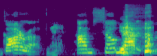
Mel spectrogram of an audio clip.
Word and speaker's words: Gotterup: So I like Chris Gotterup. You said it right. Amazing name. But 50-1 is interesting. That Gotterup.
